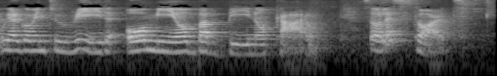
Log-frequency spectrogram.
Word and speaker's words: O mio babbino caro: soft and short so be careful because it's not all mio babbino Caro which is not elegant at all but it is o mio babbino Caro or o mio babbino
